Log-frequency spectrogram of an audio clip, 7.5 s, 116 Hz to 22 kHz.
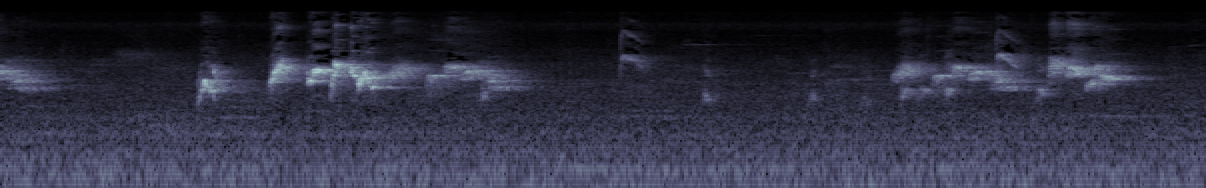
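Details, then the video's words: Red-whiskered bulbul, a young somersaulting cage bird, gives a loud rich warbling phrase of slurred chirps from about 1.2 to 3 s, a few scattered thin notes, then a second bright, run-together phrase near 5.6 to 7.2 s over faint room hiss. "Young somersault merbah jambul kekek"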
